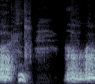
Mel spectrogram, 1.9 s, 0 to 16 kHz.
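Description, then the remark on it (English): A human voice mimics a dog, letting out gruff barks and a low growl in two close bursts separated by a brief, quieter breathy pause, during a five-minute session with a woman lying on a table. “So I just barked and growled through the whole session of this 5 minutes of this lady on the table.”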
